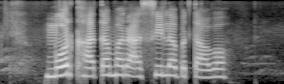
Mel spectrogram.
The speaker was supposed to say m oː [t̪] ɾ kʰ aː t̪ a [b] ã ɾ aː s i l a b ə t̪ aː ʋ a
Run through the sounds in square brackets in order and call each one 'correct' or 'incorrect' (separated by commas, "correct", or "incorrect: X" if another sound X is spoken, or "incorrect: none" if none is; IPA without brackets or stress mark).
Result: incorrect: none, incorrect: m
